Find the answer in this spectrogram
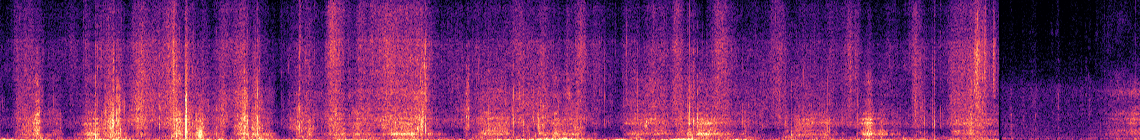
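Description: Footsteps pushing through dense heather and moorland grass, an irregular run of steps with the stems brushing and rustling; it stops abruptly about a second and a half before the end.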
